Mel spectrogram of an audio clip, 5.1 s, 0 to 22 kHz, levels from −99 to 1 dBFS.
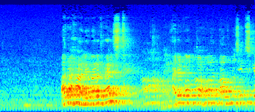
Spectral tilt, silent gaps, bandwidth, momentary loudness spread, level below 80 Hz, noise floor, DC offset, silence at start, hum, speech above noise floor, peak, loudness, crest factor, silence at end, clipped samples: -5 dB/octave; none; 15 kHz; 15 LU; -64 dBFS; -47 dBFS; under 0.1%; 0.5 s; none; 26 dB; -4 dBFS; -21 LUFS; 18 dB; 0 s; under 0.1%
